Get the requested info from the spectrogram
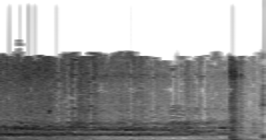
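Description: Dodge Charger's tyres squealing loudly as it spins donuts on asphalt, the squeal easing off towards the end. A brief sharp click comes near the end.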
